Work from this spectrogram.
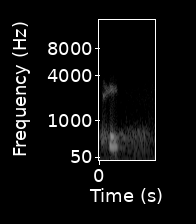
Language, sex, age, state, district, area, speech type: Hindi, female, 18-30, Bihar, Begusarai, rural, conversation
